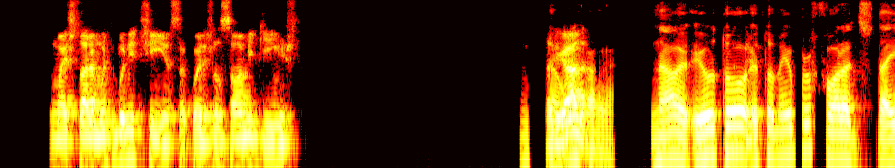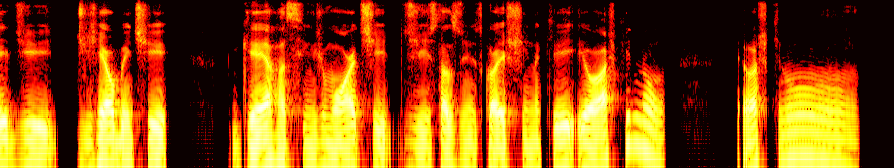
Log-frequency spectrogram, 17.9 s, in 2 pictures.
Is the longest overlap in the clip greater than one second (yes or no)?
no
